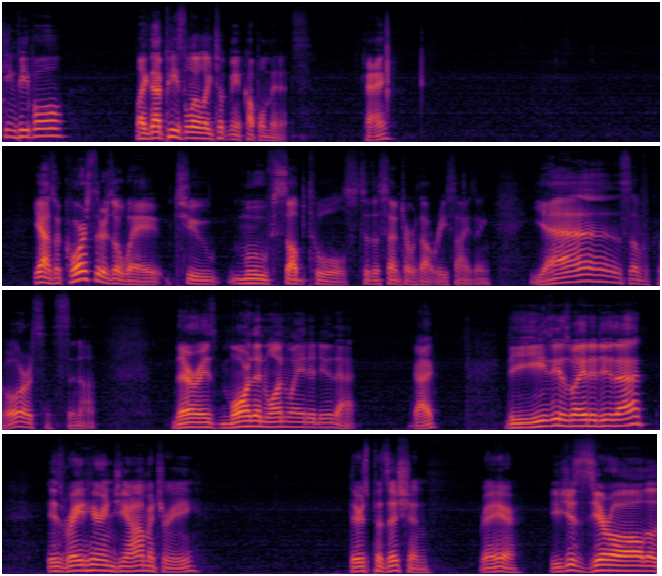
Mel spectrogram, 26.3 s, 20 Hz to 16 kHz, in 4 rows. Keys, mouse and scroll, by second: 19.8-26.2 drag.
